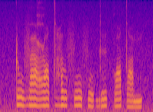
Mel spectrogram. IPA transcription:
ʈ o˥˧ v a˥˧ ʕ ɔ˥˧ tˤ ɦ ɤ˥˧ f o˥˧ f o˨ ɡ ɘ˧˥˧ k ɔ˧˥˧ tˤ ɘ˨ m

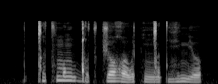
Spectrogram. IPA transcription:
ǀ ə̤˥ t͡s m o˥ ŋ ɡ͡ǃ o˨ t͡s t͡ʃ o˦ ʁʷ ə˩ w ʊ˦ t͡ʃ ŋ͡ǀ ə˨ t vʲ ṳ˥ mʲ o˨

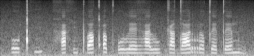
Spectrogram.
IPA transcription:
o ǃʰ i | h a h i pʼ ʌ qʼ u pʼ o l ɛ ɦ a l u k i dˤ o r ʌ t̪ ɛ t̪ ɛ m i

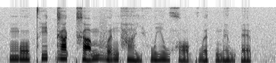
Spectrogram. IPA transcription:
m o˧ t̪ʰ i˦˥ t̚ ɣ a˦˥ k̚ x a̰˧˥ m v ə̰˧˥ n h a̤˨˩ j h w i˧ w x ɔ˧˩ k w ə˨˩ t̚ m ɛ̤˨˩ w ʔ ɛ˨˩ p̚

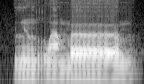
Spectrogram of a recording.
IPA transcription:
lʲ ũ r w ã m œː m

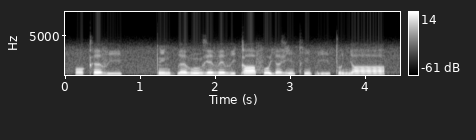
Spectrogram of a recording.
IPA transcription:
ɔ˨ kʰ ɛ˦˨ v i˦ | t ĩ˦ ɡ͡b ɛ˨˦ β ũ˨ ɣ e˦ β e˦ β i˦ ɡ aː˦ f o˦ j ɛ˦ ɣ ĩ˨ tʰ ĩ˨ ɓ iː˨ t o˨ ɲ aː˦

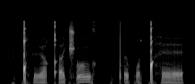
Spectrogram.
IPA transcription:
ǃʰ ʏː qʼ ɯ t͡ʃʼ ɔ̃ ɡ | pʼ ə p ɔ ǃʰ ɛ

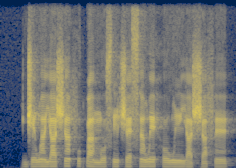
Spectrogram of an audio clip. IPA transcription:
d͡ʒ e˧ w ã˦ j a˦ ʃ ã˦ f u˦ k͡p a˦˨ m o˧ s ĩ˧ ʃ ɛ˧ s ã˦ w e˦˨ h o˧ w ĩ˨ j a˨ ʃ a˨˦ f ɛ̃˦˨

